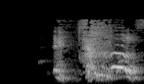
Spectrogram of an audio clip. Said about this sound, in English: I'm squeezing these legs because I got to pee, and if I sneeze one more time, she gonna hop it all over myself.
